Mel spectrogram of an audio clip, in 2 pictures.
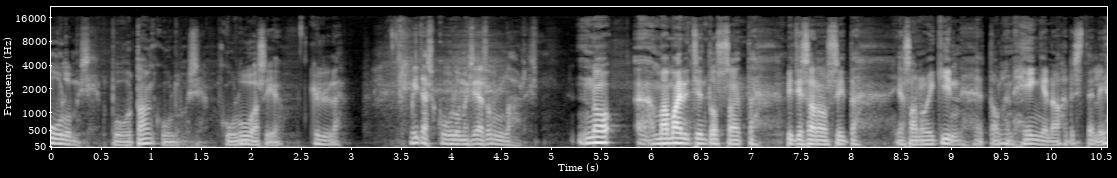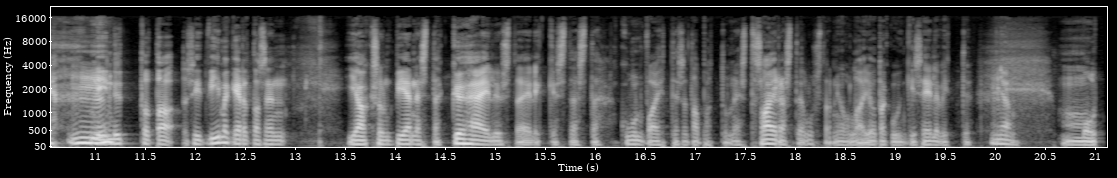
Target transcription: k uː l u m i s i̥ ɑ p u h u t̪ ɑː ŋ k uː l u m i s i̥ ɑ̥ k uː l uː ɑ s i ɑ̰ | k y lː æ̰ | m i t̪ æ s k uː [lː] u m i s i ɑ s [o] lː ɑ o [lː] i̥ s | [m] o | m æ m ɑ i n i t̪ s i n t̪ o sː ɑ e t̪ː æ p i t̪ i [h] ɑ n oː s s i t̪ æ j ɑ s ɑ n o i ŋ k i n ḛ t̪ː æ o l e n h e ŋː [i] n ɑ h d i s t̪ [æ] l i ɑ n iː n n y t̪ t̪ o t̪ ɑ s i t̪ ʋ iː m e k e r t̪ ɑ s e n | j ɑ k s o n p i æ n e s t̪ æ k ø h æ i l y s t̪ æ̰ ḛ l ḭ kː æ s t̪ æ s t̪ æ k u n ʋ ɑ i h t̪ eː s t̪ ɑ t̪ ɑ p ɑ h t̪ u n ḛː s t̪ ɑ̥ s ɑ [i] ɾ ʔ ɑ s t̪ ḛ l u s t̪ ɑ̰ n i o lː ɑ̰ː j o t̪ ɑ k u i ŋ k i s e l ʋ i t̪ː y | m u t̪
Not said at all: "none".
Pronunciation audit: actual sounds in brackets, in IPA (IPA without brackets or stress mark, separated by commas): l, u, l, n, s, e, e, i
